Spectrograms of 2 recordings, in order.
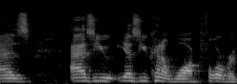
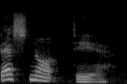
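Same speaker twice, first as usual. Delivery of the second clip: put-on elderly woman voice. Narrator voicing a woman calling out to the party, older woman's voice. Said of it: "an older woman".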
